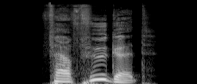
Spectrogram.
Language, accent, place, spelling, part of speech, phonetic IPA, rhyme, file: German, Germany, Berlin, verfüget, verb, [fɛɐ̯ˈfyːɡət], -yːɡət, De-verfüget.ogg
- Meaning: second-person plural subjunctive I of verfügen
